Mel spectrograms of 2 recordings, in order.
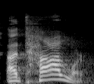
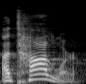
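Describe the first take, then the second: First: Put-on toddler said even higher after a pause; dramatic repeat. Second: Put-on toddler said high and weighty; dramatic buildup. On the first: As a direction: hold the pause, then toddler. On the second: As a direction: tease the word toddler. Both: Shown as a demonstration. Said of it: "here's some common sense".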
